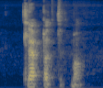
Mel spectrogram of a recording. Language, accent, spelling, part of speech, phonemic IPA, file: French, Canada, clapotements, noun, /kla.pɔt.mɑ̃/, LL-Q150 (fra)-clapotements.wav
- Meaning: plural of clapotement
